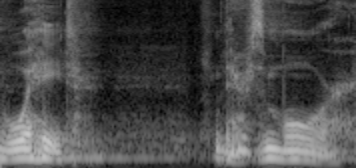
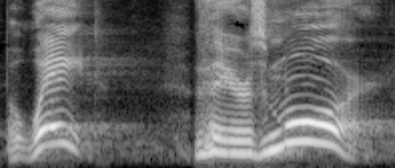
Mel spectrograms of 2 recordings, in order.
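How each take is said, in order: First: Soft, low, reverent hush; quiet. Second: Home shopping host. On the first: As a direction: say it softly, in awe. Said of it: "and who said". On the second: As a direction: sell it like a TV pitchman. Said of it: "He coined a phrase". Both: Retold or imitated.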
